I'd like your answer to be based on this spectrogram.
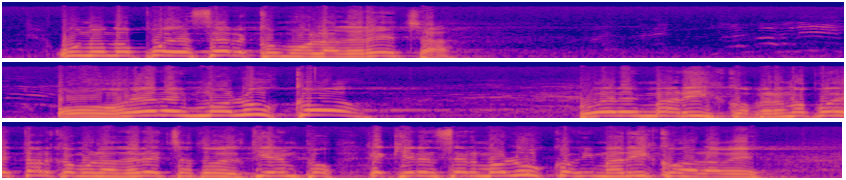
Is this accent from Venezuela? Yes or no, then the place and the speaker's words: yes; Venezuela; Somos esperanza de Bolívar, de Chávez, de los libertadores.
